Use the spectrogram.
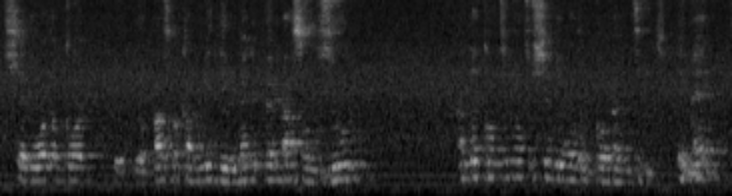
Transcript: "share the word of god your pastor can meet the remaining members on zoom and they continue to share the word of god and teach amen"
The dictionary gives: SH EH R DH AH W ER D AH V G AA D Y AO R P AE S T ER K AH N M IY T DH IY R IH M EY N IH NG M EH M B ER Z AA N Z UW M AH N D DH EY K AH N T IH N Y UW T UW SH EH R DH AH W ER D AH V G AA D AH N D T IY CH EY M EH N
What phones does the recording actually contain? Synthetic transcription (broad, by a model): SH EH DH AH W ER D AH V G AA D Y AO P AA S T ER K AH N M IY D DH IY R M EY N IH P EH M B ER S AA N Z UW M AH N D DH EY K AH N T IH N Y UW T UW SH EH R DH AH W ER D AH V G AA D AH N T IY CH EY M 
